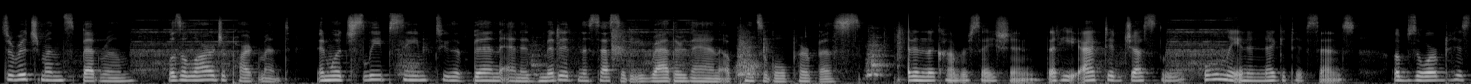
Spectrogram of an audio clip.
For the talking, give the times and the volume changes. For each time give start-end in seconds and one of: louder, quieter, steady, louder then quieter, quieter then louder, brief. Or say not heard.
0.0-14.6 steady.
